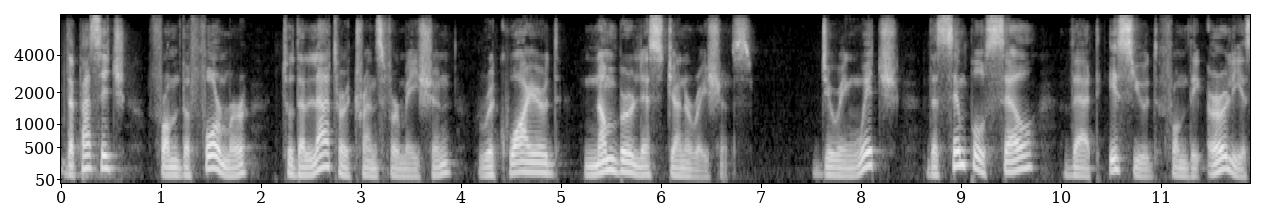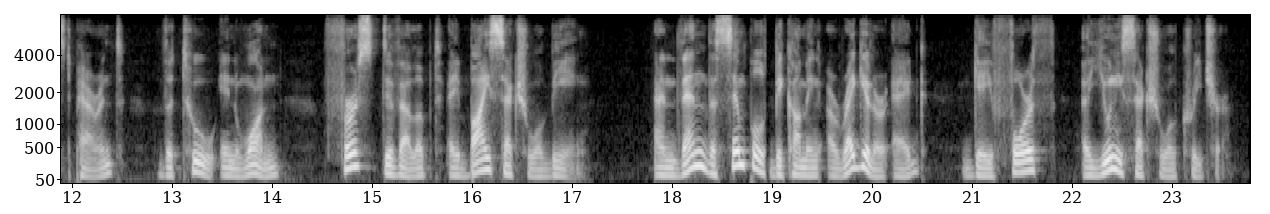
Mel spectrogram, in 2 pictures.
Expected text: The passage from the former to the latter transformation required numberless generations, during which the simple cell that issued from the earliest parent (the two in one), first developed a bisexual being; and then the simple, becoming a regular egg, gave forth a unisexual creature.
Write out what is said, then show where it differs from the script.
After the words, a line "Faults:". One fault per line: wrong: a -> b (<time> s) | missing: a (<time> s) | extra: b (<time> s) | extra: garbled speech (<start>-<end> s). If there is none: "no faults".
The passage from the former to the latter transformation required numberless generations, during which the simple cell that issued from the earliest parent (the two in one), first developed a bisexual being; and then the simple, becoming a regular egg, gave forth a unisexual creature.
Faults:
no faults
